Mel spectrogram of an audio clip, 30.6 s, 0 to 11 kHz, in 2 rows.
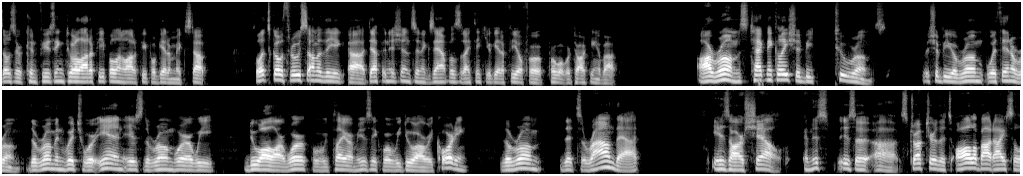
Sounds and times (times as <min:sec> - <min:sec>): Speech: 0:00.0 - 0:03.2, 0:03.8 - 0:09.3, 0:10.4 - 0:24.9, 0:25.8 - 0:30.5.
